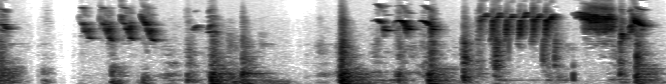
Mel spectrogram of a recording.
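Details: Goldfinch from Kashmir singing jingling twittered phrases and fast repeated trills at high pitch, ending in a harsh buzzy burst, with dull knocking sounds between phrases.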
